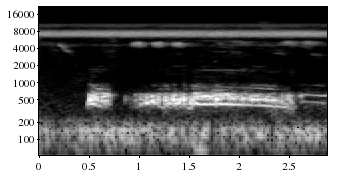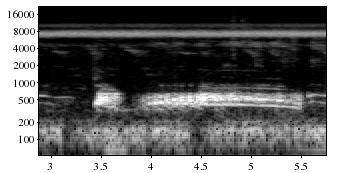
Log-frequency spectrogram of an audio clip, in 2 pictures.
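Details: An albino Barbary dove gives two long, low, steady coos, each starting with a brief abrupt note and then holding level for over a second, with a continuous thin high hiss behind it.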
